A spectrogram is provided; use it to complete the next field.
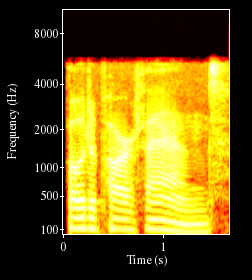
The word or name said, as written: eau de parfums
